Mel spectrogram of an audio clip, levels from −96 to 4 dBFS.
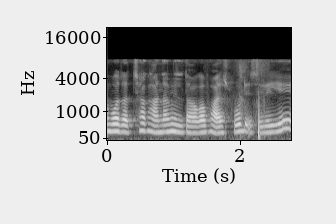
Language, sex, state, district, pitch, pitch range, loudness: Hindi, female, Haryana, Rohtak, 210 Hz, 200-230 Hz, -17 LUFS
